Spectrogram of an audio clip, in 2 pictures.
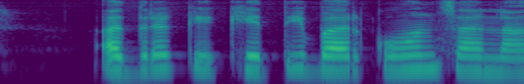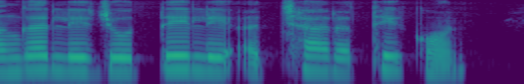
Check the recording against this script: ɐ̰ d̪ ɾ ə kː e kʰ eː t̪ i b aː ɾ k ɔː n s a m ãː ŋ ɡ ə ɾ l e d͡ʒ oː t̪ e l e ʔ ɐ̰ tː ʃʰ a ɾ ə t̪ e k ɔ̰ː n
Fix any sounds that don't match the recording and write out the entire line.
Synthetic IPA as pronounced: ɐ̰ d̪ ɾ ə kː e kʰ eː t̪ i b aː ɾ k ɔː n s a n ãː ŋ ɡ ə ɾ l e d͡ʒ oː t̪ e l e ʔ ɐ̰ tː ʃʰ a ɾ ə t̪ʰ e k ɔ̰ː n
